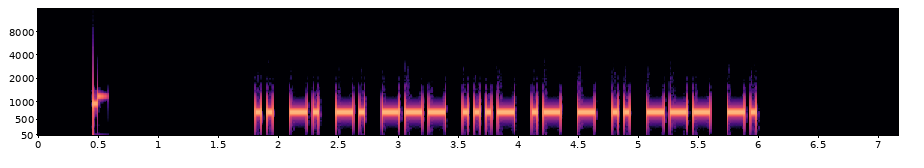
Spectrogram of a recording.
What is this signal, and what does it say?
Morse code, heard as a keyed tone, about 25 wpm, 700 Hz. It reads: INNOVATION
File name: Ten Letter Words - 25wpm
